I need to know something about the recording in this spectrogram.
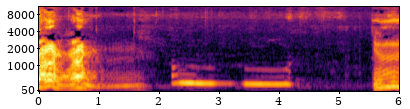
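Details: A Basset Hound "talking" and howling gives loud, wobbling, overtone-rich howls with softer, steady droning moans between them. Howling resumes at the end, while another dog barks at a hot water heater.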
